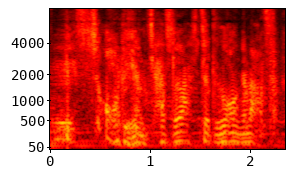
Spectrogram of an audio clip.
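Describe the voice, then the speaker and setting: A man's voice: mid-range voice, steady tone, measured pace, over loud music, close to an everyday voice. An actor playing an ancient, suave Titan grandfather in a video game, courtly, condescending and menacing in his delivery. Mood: stern menace. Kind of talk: theatrical video game villain acting.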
